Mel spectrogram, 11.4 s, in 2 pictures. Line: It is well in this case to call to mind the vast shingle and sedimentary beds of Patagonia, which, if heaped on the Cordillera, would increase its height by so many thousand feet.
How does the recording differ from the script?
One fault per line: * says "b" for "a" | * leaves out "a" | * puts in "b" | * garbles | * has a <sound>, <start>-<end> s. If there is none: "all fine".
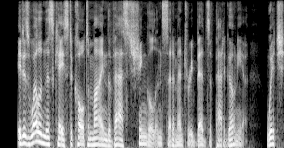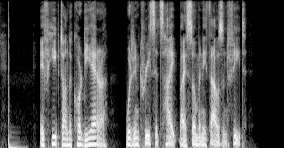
* has a thud, 5.8-6.3 s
